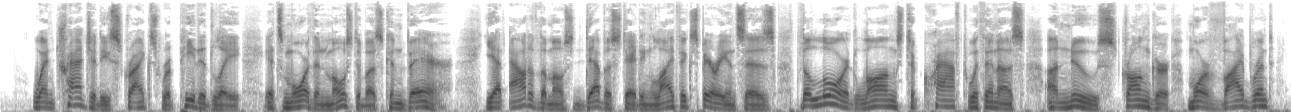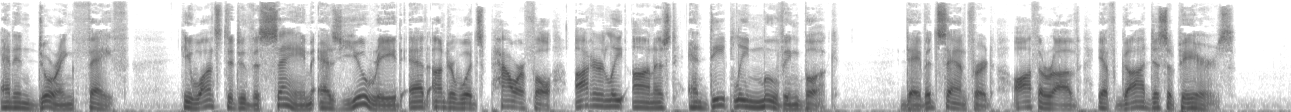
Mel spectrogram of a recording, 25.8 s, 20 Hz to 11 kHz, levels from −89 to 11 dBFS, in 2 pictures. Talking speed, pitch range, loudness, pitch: 140 wpm, 90-130 Hz, -24 LUFS, 110 Hz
